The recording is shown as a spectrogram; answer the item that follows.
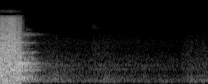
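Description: One sudden, loud, short burst of noise right at the start, dying away within half a second, then a quiet hall's low room noise.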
